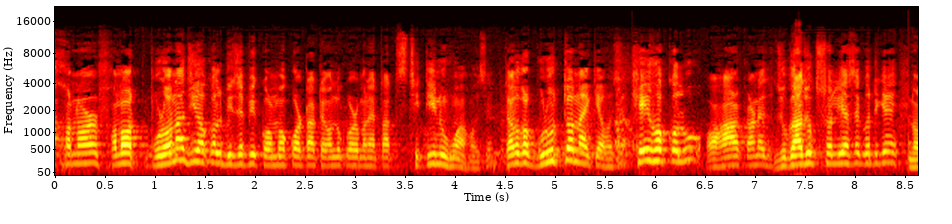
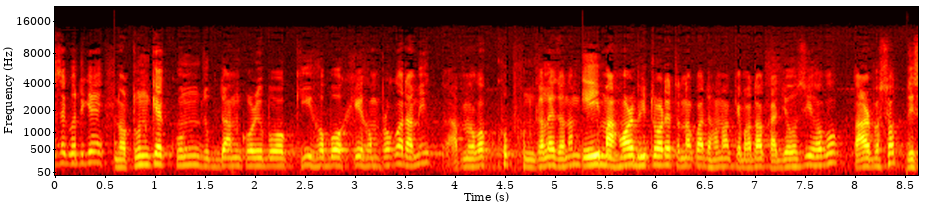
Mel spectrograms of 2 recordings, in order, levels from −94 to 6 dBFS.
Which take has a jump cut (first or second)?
first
